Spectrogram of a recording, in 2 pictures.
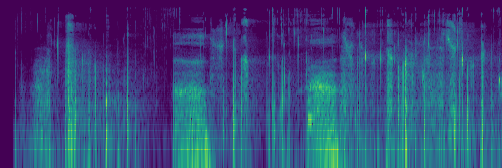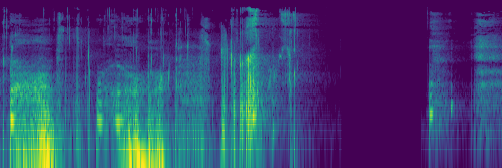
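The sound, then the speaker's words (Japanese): Soft, wet squelching and smacking sounds come in an irregular, continuous stream with a breathy, whispery texture, then stop for a moment before a brief final burst. “そして水音。”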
